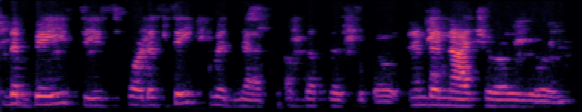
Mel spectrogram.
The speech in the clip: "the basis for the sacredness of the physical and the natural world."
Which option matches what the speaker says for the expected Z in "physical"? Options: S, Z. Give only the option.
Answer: S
